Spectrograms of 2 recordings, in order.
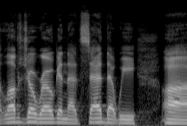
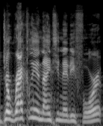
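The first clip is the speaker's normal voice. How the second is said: ordinary delivery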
